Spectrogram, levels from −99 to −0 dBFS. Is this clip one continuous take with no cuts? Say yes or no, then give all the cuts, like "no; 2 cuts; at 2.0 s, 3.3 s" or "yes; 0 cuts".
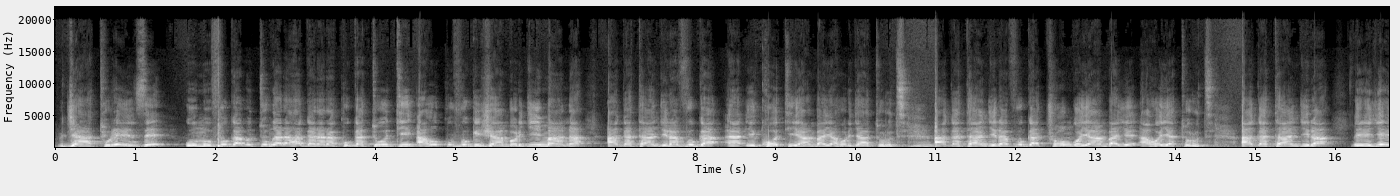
yes; 0 cuts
